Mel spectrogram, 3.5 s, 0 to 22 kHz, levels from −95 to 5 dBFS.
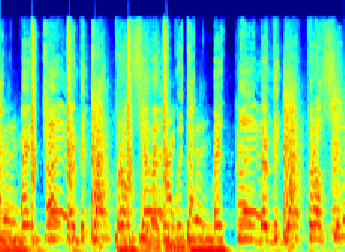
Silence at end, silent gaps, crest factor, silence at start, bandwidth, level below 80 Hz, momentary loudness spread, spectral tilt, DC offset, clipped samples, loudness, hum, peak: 0 s; none; 10 dB; 0 s; 16.5 kHz; -16 dBFS; 2 LU; -4.5 dB/octave; under 0.1%; under 0.1%; -10 LUFS; none; 0 dBFS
